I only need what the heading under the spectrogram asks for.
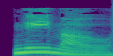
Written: Nemo

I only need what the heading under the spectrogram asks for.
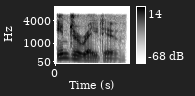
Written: indurative

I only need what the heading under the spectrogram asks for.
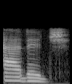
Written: adage

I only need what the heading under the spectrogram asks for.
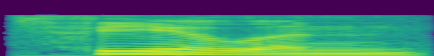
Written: theelin

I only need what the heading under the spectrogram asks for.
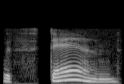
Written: withstand

